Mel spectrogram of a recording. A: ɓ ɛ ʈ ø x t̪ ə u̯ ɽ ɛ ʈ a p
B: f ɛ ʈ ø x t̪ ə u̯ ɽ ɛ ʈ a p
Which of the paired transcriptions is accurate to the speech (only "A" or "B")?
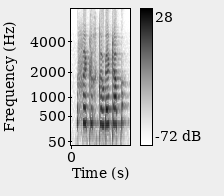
B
